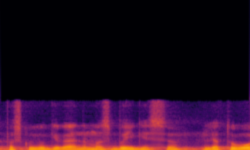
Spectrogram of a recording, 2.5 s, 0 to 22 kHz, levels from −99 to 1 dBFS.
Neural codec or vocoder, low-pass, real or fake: codec, 24 kHz, 0.9 kbps, DualCodec; 7.2 kHz; fake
